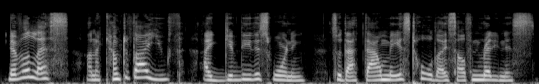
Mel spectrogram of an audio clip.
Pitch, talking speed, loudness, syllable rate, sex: 220 Hz, 210 wpm, -17 LUFS, 5.9 syllables/s, female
